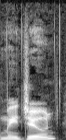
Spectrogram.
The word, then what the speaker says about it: Meijun: But hello, my name is May Jun. I use this icebreaker all the time. Everyone knows it's like May, June, July, August. So that's how you pronounce my name.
